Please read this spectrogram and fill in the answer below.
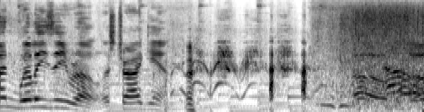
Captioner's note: Si laughs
